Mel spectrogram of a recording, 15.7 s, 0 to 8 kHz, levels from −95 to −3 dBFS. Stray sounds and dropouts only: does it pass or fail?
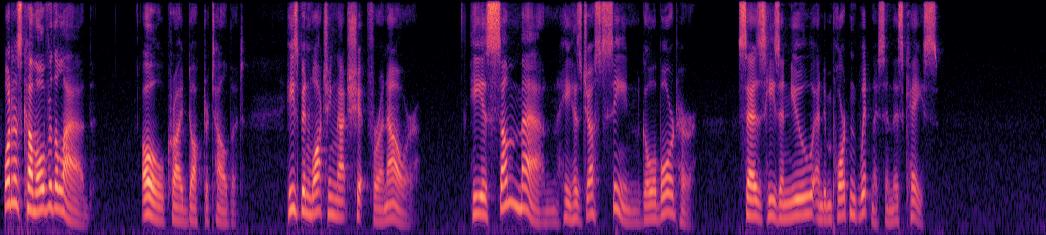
pass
